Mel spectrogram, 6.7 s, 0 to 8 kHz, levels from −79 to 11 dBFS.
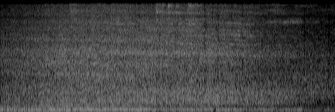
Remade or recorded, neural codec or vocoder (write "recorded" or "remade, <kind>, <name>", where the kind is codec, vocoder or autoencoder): remade, vocoder, Vocos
